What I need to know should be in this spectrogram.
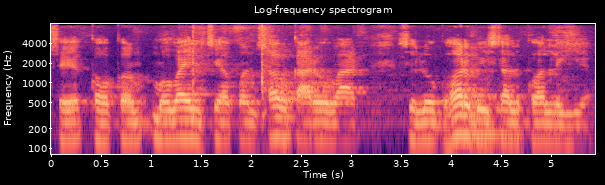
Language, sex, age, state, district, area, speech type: Maithili, male, 45-60, Bihar, Madhubani, rural, spontaneous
